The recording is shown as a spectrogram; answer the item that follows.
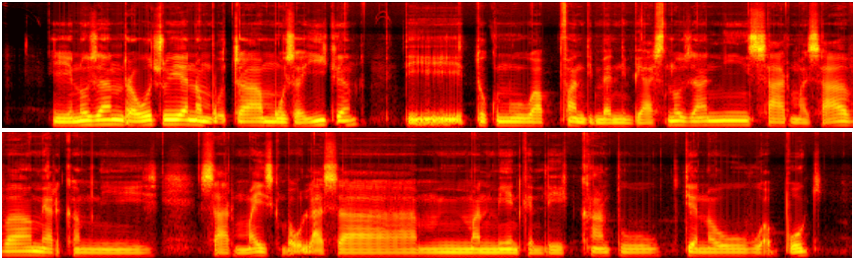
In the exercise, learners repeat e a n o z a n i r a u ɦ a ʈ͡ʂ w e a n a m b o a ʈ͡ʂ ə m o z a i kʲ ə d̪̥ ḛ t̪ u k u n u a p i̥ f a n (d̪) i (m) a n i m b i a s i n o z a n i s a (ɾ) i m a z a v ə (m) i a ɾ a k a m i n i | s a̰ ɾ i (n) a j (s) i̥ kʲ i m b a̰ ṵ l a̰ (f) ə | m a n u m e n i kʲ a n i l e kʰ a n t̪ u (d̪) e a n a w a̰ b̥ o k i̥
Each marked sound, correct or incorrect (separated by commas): correct, correct, correct, correct, incorrect, incorrect, incorrect, incorrect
